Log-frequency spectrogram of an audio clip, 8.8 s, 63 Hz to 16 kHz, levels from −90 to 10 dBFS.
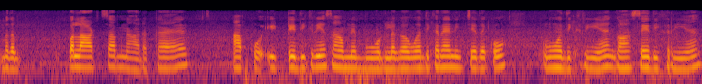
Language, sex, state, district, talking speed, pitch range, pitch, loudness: Hindi, female, Haryana, Charkhi Dadri, 190 wpm, 185-200 Hz, 190 Hz, -18 LUFS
